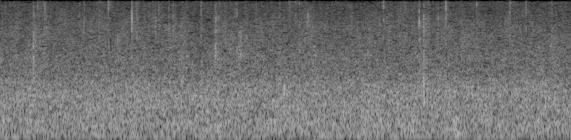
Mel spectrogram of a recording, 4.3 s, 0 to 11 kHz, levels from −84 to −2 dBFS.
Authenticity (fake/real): real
